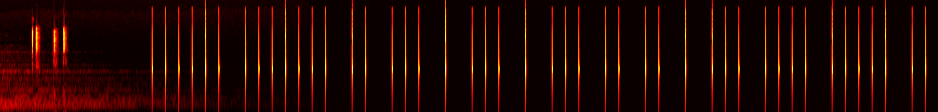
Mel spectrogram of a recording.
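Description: Chat app's keyboard typing sound effect: a fast, even run of short clicks, several a second, as a message is typed out letter by letter. It begins about a second in, after the fading tail of a message-sent chime and a brief high chirp.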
